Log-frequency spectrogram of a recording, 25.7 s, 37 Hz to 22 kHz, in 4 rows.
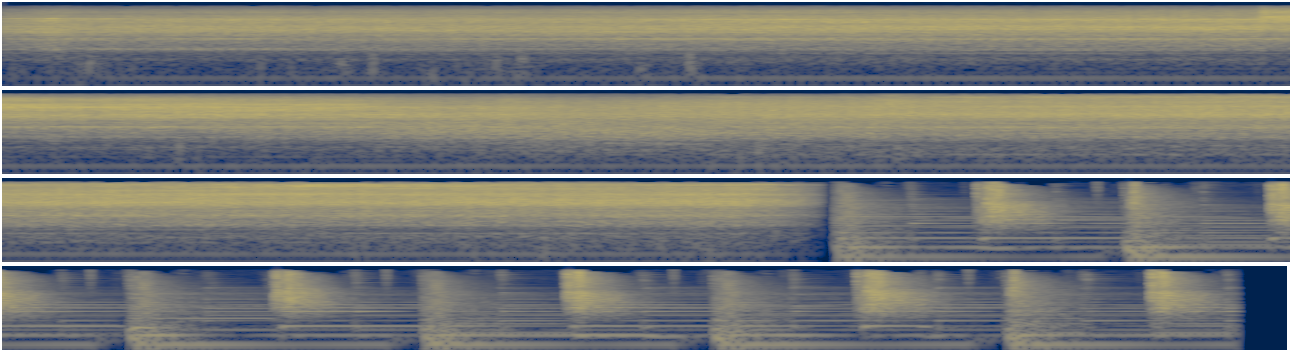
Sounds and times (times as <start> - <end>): Music: 17.0 - 25.5.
